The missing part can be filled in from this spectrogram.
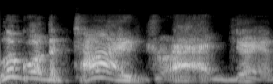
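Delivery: terrible put-on pirate woman voice, loud, swooping. Retelling a film scene, imitating a character: imitating a terrible voice. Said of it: "doing this in terrible voice".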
